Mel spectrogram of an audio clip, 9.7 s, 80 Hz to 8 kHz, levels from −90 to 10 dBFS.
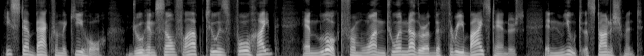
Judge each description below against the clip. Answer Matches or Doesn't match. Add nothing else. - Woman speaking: Doesn't match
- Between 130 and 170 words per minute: Matches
